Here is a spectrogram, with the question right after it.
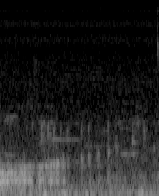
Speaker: you hear that that was my stomach growling I'm starving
